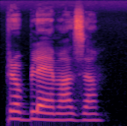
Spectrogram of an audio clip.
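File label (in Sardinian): "problemas", female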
